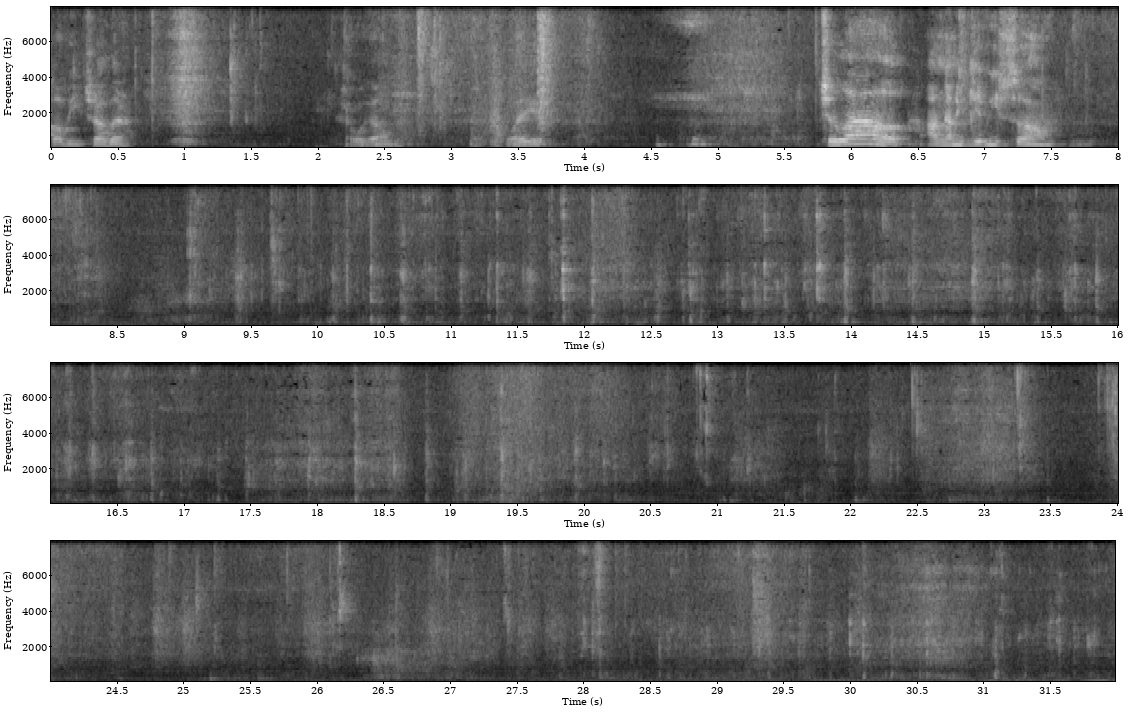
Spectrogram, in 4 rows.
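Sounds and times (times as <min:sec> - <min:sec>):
crispy fried food crunching: 0:08.3 - 0:31.9.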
